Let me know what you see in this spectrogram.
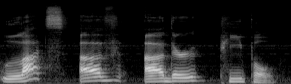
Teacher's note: Então, muitas vezes, quando a palavra que vem depois do avogal, é comum eles emendarem esse V na vogal que vem em seguida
